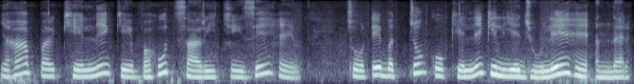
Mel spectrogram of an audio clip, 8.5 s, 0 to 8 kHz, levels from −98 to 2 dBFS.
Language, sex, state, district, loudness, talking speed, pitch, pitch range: Hindi, female, Punjab, Pathankot, -17 LUFS, 120 wpm, 195 Hz, 175-235 Hz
